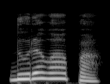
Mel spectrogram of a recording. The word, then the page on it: ದುರವಾಪ: Kannada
